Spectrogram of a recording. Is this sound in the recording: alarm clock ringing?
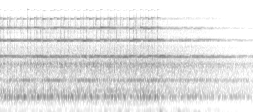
yes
